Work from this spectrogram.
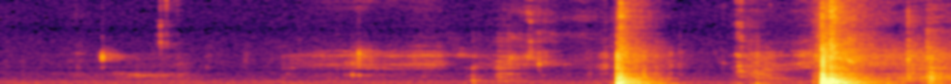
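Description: After a few faint clicks, two distinct crunchy bites or chews of a frozen Blue Bunny Twist candy bar with caramel ribbons land close up, each followed by a brief wet, squishy tail.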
